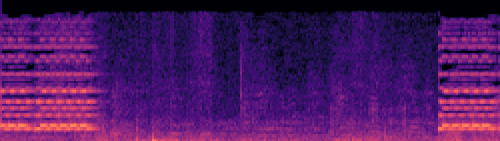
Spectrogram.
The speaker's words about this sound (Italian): Ci fate sentire la suoneria del vostro telefonino?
